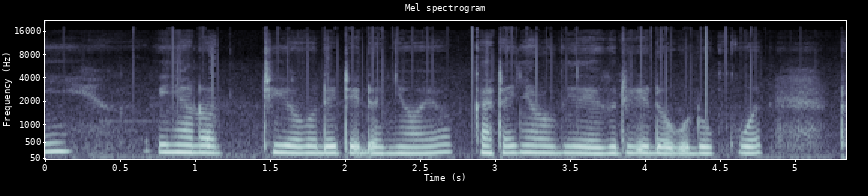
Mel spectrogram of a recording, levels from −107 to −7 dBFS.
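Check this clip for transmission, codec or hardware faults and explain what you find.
One hardware fault, word clock ticks, runs from 0.12 to 5.34 s. Sharp ticks come roughly every 30 ms as unlocked clocks drift, with a one-sample slip at each. They appear as thin vertical spectrogram lines and tiny waveform discontinuities.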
